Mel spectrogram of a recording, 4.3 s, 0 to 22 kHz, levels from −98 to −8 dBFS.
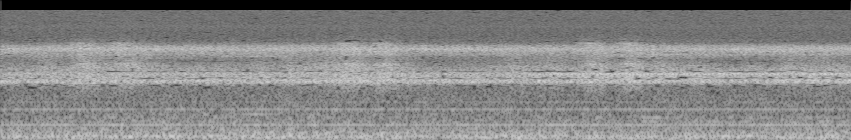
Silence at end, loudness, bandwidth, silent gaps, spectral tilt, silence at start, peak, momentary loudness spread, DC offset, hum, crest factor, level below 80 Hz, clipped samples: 0 s; -19 LUFS; 16.5 kHz; none; -1.5 dB/octave; 0 s; -8 dBFS; 2 LU; under 0.1%; none; 14 dB; -40 dBFS; under 0.1%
